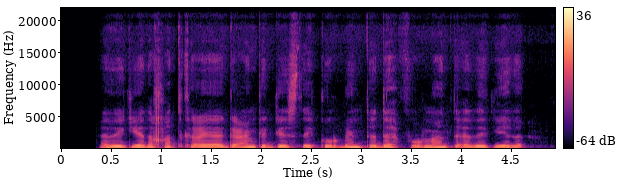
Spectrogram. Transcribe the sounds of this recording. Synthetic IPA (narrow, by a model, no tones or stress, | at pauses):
ʔɐðɛːɡjɐðɐχɑd̪kʰɐːjaːɡɑʕɑŋkʰɐɡɛːst̪ʰɛjkʰʊrɖɪnt̪ʰɐd̪ɛhfʊrnaːnt̪ʰɐɐðɛːɡjɐðɐ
